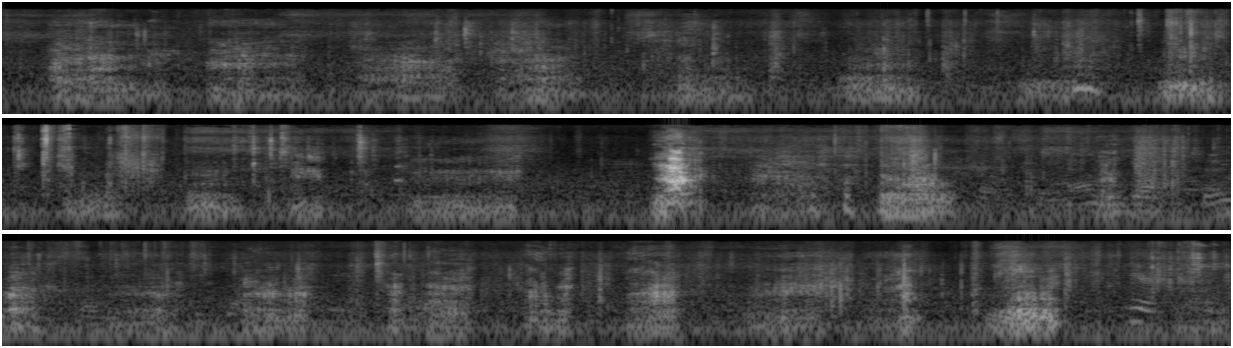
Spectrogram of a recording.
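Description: Two golden retriever puppies play-fighting, with short, repeated growls and grumbles through the wrestling and one loud, sharp yip about halfway through.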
